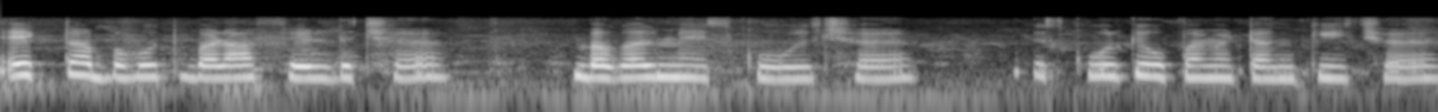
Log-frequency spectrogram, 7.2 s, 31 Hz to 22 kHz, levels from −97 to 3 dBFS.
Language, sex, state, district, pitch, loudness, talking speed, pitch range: Maithili, female, Bihar, Saharsa, 235 Hz, -18 LUFS, 125 wpm, 225-250 Hz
